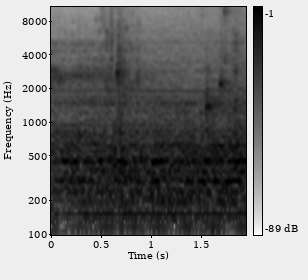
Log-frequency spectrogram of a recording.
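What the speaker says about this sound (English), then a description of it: "just open it up in the middle right there and pour my milk into the middle." Milk poured into the center of a flour and butter mixture for Jamaican fried dumpling dough, a soft, steady liquid trickle and splash lasting throughout, close up with no talking.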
